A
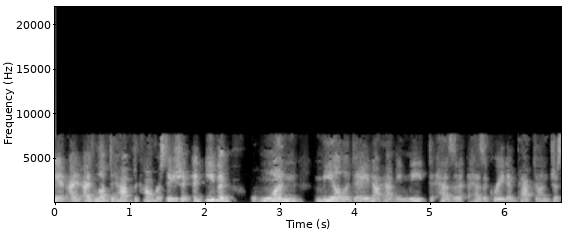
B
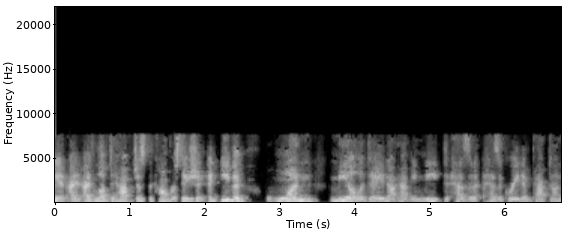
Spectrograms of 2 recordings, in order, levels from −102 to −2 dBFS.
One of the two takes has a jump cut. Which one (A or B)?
A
